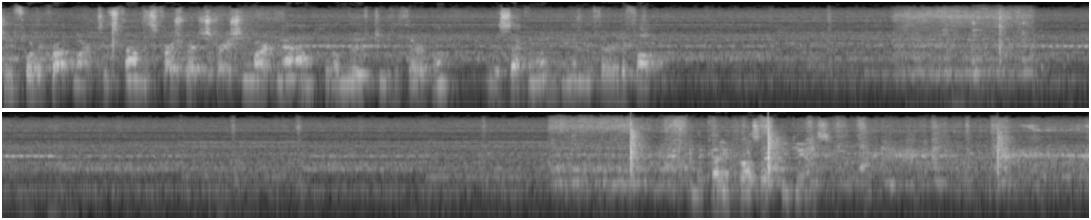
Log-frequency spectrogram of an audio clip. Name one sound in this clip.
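A cutting plotter whirs and buzzes as its head moves quickly back and forth.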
